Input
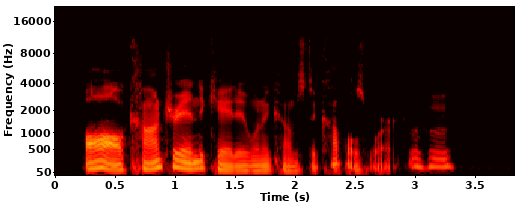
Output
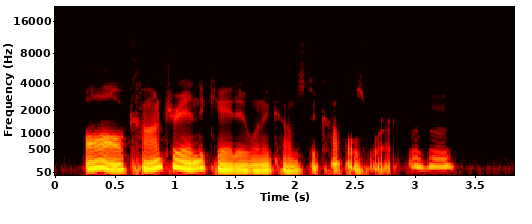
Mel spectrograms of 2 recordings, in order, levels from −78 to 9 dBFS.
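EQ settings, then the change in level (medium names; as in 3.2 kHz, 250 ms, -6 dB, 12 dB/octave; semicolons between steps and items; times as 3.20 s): tilt EQ -2.5 dB/octave; bass shelf 220 Hz +10 dB; 0.0 dB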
